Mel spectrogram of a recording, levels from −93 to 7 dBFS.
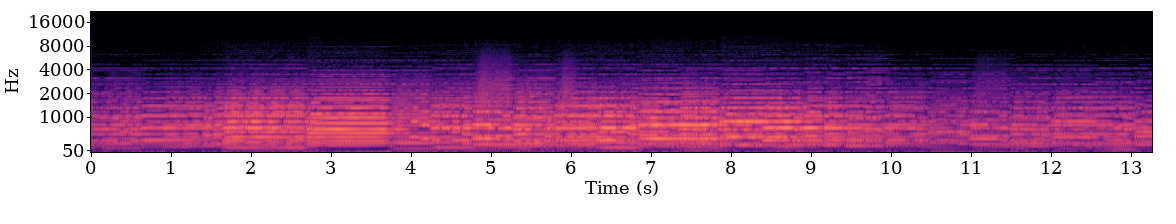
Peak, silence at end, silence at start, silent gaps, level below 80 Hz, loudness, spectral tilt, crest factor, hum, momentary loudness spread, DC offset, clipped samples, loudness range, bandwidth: -10 dBFS; 0 s; 0 s; none; -62 dBFS; -25 LUFS; -7 dB/octave; 16 dB; none; 11 LU; under 0.1%; under 0.1%; 8 LU; 8.4 kHz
